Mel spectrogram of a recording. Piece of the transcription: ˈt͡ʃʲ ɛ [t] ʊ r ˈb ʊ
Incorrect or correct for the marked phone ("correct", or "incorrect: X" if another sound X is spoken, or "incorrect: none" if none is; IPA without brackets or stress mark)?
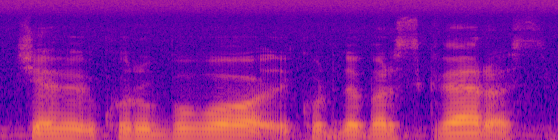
incorrect: k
